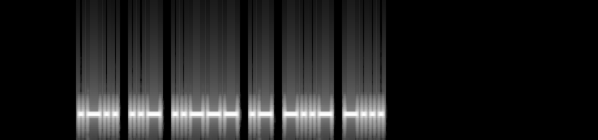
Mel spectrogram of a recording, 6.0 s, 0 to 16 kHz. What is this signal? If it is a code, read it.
Morse code, heard as a keyed tone, about 28 wpm, 700 Hz. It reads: LU2AXB
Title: DXCC-100 Call Signs - 6 Characters - Repeated 3x - 28wpm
